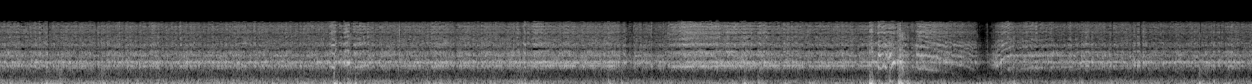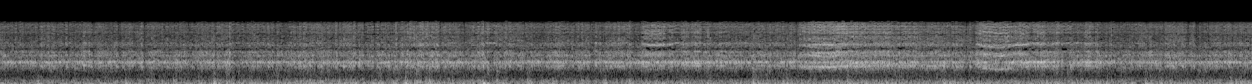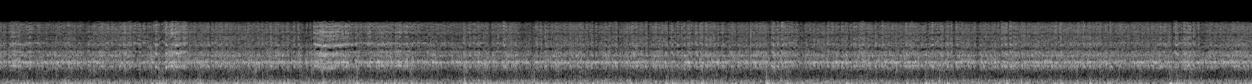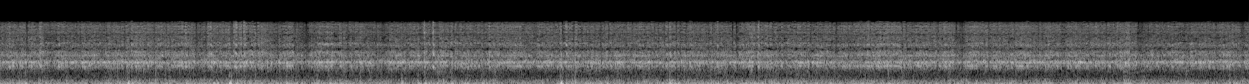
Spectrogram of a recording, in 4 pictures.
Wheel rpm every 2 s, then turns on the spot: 230, 230, 230, 230, 170, 190, 230, 230, 240, 230, 230, 230, 230, 230, 230, 230, 230, 240, 230, 240, 230, 230, 230, 230, 230.
none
